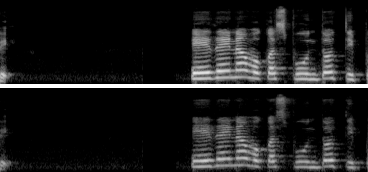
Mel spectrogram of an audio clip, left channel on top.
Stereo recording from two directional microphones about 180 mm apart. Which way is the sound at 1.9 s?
45° left (ahead or behind).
